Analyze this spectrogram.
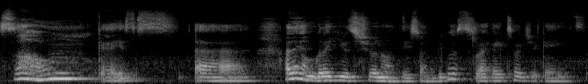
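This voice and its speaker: Audible room echo and noticeable background noise surround a woman speaking at a fairly slow pace. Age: 20s. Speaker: vlogger. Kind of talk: casual chat.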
